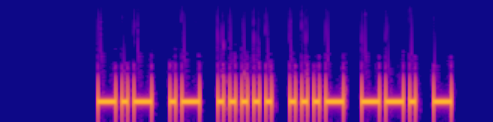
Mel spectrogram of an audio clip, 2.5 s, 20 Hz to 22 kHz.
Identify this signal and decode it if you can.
Morse code, heard as a keyed tone, about 40 wpm, 700 Hz. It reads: KA5VGT
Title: USA Call Signs Repeated 3x 40wpm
